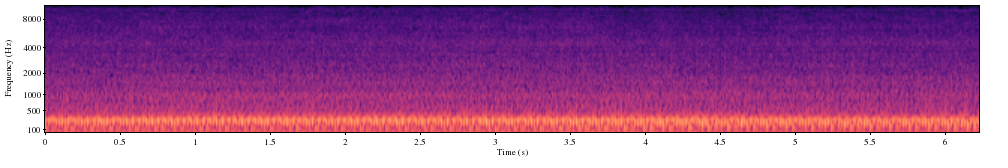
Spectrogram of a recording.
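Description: Loud continuous roar with a droning hum throughout the spin; that rumble is typical of badly worn drum bearings.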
